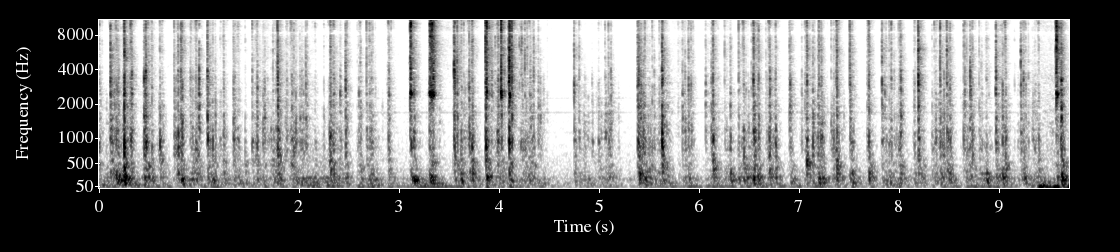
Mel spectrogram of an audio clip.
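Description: Both hands type on a black plastic computer keyboard with fingertips and nails, producing a steady stream of quick, bright clicks and clacks with short ringing tails. The typing pauses briefly just before the midpoint, then resumes at the same rapid pace.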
